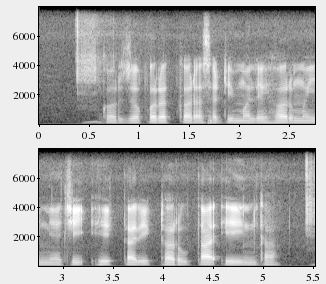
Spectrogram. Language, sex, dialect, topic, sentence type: Marathi, male, Varhadi, banking, question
